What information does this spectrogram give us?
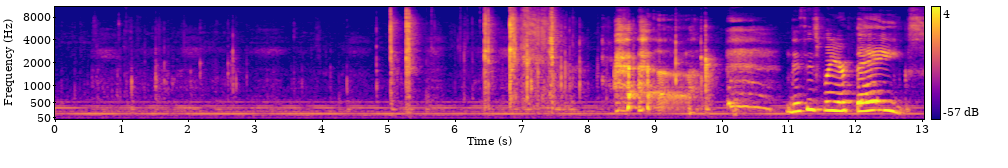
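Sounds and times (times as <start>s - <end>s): plastic packaging clicks and snaps: 4.8s - 8.0s
packaging crinkling: 4.9s - 8.2s.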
